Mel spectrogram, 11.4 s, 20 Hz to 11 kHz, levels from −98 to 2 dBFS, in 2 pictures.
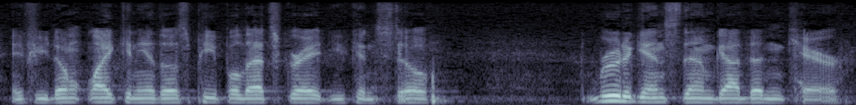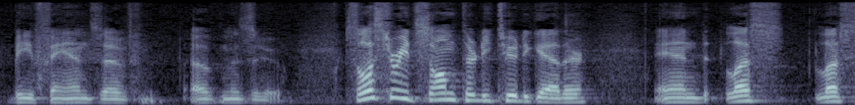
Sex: male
